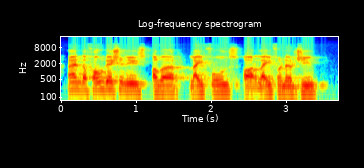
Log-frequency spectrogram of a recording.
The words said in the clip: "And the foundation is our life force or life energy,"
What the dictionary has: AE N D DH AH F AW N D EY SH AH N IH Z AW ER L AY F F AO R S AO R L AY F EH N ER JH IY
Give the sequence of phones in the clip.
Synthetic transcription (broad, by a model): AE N D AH F AW N D EY SH AH N IH Z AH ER L AY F F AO L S AO R L AY F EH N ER JH IY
